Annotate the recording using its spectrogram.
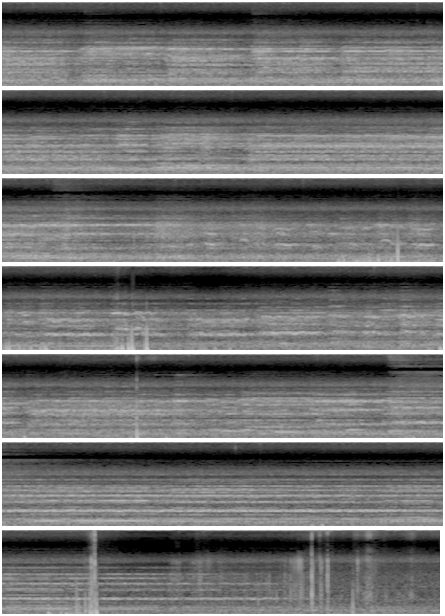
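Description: Film score music with long held tones, played back from a VHS tape through a small television's speaker. A few knocks fall near the middle, and there is a sharp click near the end.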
